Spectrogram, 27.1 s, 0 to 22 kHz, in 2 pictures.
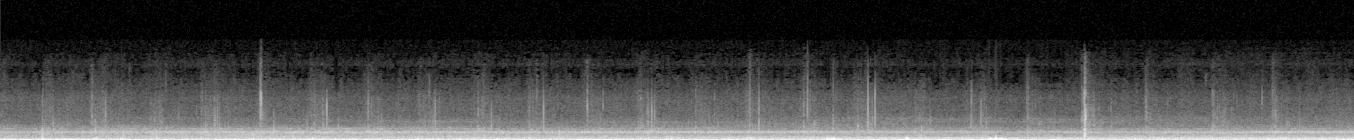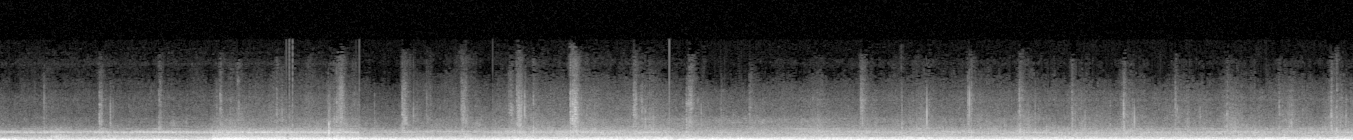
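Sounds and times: car traffic rumble: 0.0 - 27.0
vehicle engine hum: 0.0 - 27.0
wind on microphone: 0.0 - 27.0
footstep clicks: 0.3 - 27.0.

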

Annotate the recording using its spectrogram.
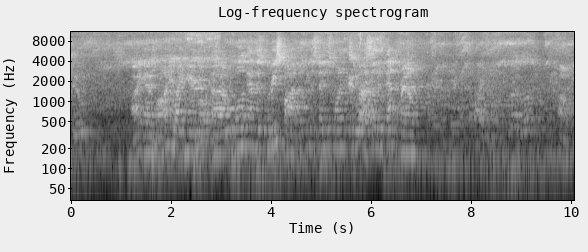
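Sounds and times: indistinct voices in a hall: 0.0 - 10.0
steady low hum: 0.0 - 10.0
commentary: 1.2 - 10.0.

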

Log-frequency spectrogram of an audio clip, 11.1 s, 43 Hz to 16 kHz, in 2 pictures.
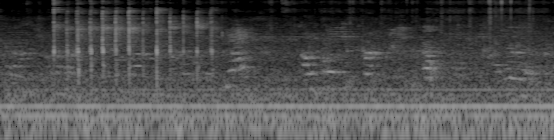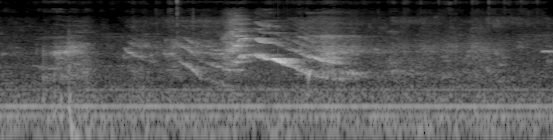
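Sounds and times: steady low hum: 0.0 - 11.0
puppy whining: 6.0 - 11.0.

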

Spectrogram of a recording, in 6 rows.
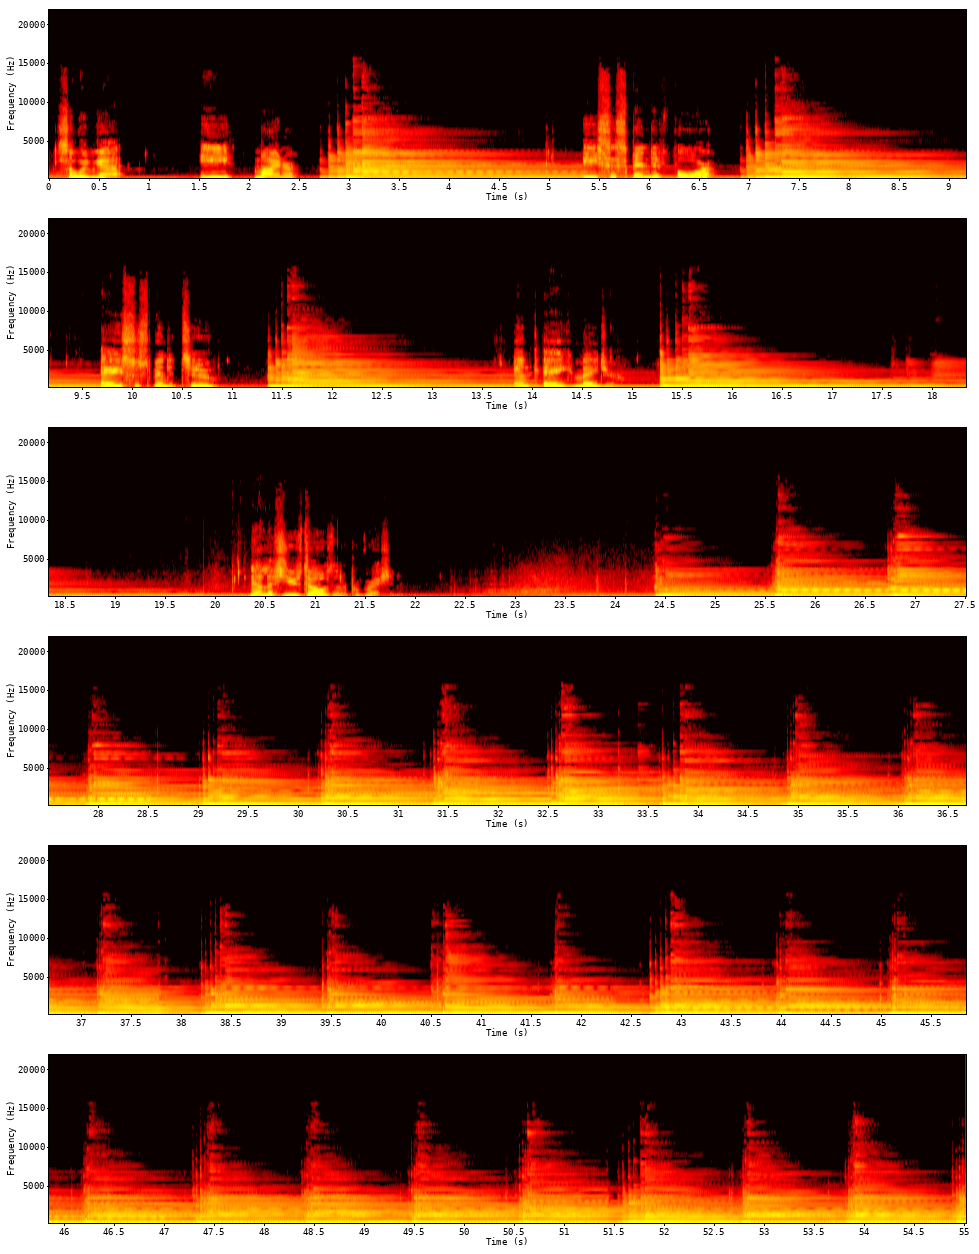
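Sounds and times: acoustic guitar strumming: 0.0 - 20.7, 23.4 - 55.0.

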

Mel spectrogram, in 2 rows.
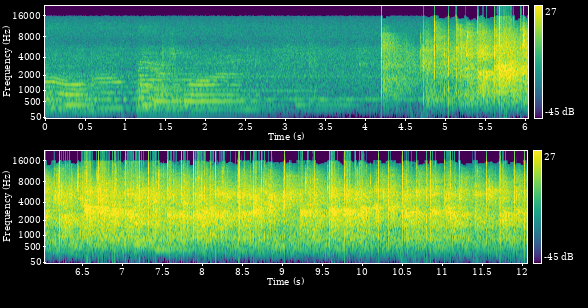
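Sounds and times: audience applauding: 4.2 - 12.0.

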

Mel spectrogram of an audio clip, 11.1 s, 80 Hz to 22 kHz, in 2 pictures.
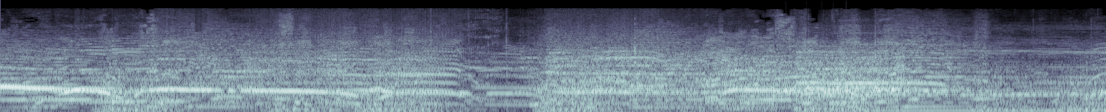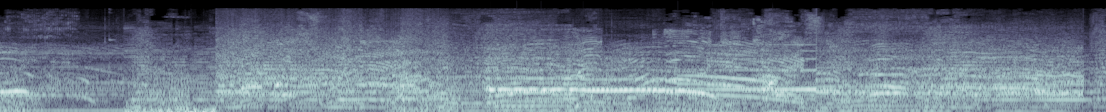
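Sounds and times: background music with bass: 0.0 - 11.0
men shouting and cheering: 0.0 - 11.0.

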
